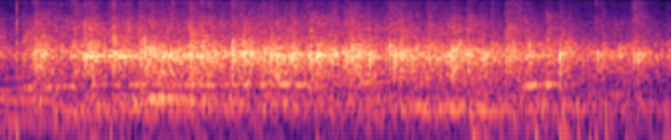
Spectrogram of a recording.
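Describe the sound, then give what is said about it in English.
A crowd breaks into sustained applause after a prayer, giving a Lord hand clap: dense overlapping hand claps forming a steady bright wash for about five seconds, with a few faint voices calling out beneath it. “I want to get a Lord hand clap.”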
